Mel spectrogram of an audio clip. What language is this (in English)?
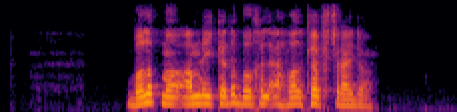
Uyghur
